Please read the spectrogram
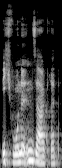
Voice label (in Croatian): njemački; POP UP Zagreb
